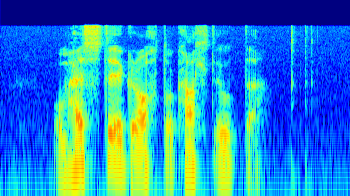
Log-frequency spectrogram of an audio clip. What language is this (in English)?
Faroese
